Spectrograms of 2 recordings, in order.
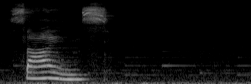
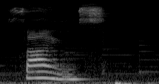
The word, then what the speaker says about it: science: Letter C is silent after S or before I or E. Okay? For example, science, science, scissors, scissors, muscle, muscle, fascinate, conscious, conscious, descend, descend, scent, scent, seen, seen.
